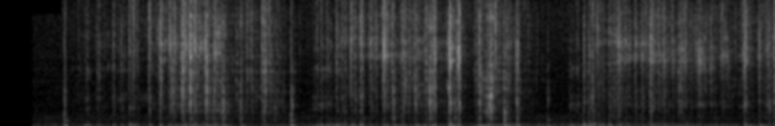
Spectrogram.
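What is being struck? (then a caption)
Bar of soap cut with a metal blade. A metal utility-knife blade carves shavings from a solid oval purple bar of soap held in the hand. Rapid, crisp scraping and cutting strokes follow one another closely, each bright and dry with a soft low thud underneath.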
